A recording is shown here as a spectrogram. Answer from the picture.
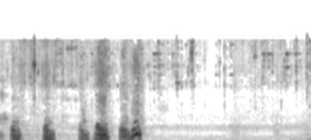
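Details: Rhodesian Ridgebacks letting out five loud, clipped barks in quick succession over about two seconds, the last few running closer together, followed by quiet with faint low background noise.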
